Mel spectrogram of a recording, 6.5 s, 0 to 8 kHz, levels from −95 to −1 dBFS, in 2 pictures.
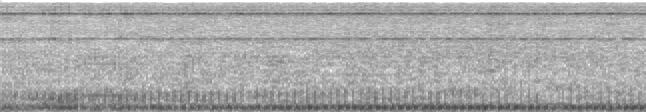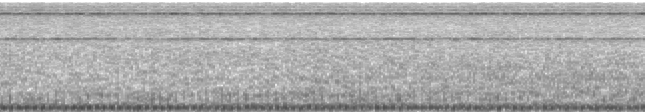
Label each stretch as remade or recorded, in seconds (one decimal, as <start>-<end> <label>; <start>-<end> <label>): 0.0-0.7 remade; 0.7-6.5 recorded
